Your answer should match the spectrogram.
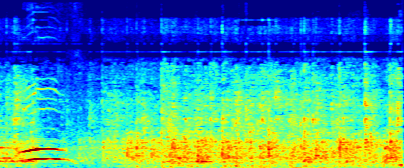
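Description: Applause with cheering, the clapping going on steadily, and one short rising-and-falling whoop about half a second in.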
